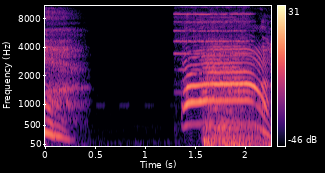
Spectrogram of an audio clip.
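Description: A cartoon character's voice slides down in pitch in a short sigh-like sound that dies away half a second in. After a moment of silence, a loud, high, held scream starts about 1.3 seconds in.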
